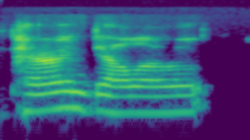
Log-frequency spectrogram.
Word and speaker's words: Pirandello: He is chair of the Italian American Alliance and president of the Pirandello Lyceum.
